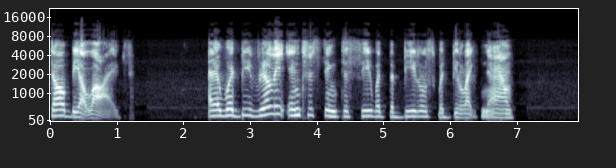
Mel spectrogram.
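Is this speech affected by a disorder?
Yes: cerebral palsy; present from birth, vocal cords damaged by intubation tube during surgery; voice ruined by intubation, lost singing ability, trying to sing again.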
